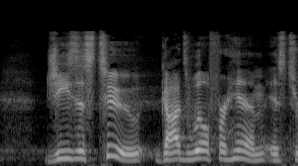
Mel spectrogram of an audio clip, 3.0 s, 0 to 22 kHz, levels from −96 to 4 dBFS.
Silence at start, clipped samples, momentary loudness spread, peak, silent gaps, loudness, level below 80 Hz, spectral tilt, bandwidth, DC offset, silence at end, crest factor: 0.05 s; under 0.1%; 6 LU; -16 dBFS; none; -35 LUFS; -76 dBFS; -3.5 dB/octave; 10.5 kHz; under 0.1%; 0 s; 20 dB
